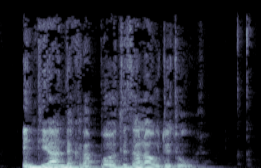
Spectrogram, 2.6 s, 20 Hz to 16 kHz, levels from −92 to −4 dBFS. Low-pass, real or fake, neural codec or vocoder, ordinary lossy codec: 14.4 kHz; real; none; MP3, 64 kbps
